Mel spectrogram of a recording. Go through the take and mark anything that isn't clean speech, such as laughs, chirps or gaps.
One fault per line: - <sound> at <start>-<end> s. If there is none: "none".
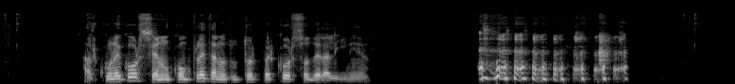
- laugh at 4.8-6.3 s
